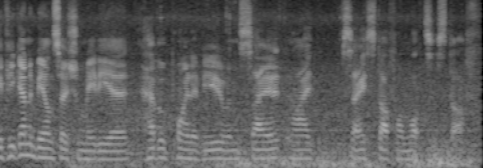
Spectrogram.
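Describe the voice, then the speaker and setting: With an Australian accent, a man speaks at a very fast pace with fairly even intonation over noticeable background noise. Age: 50s. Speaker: archery shop owner and bow reviewer. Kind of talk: casual video review chat. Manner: halting, many fillers.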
